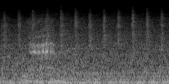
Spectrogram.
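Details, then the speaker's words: 2005 Dodge Ram 2500 V8 with a P0301 cylinder 1 misfire, idling during a spark check. A light, quick tick (about seven taps a second) rides over the rumble; it sounds like an exhaust-leak tick, a possible issue. "not sure if you'll hear this through the camera but this engine has a very disturbing tick to it uh that I really don't like it sounds like a um almost like an exhaust leak kind of a tick"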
